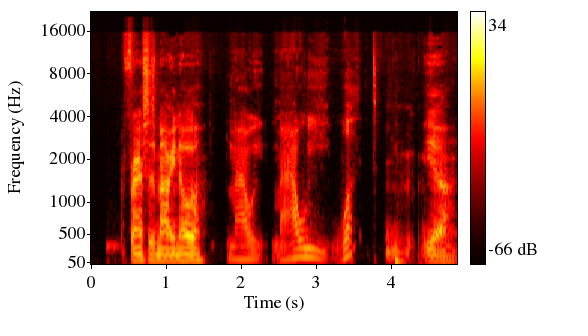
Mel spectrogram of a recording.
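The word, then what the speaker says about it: Mauigoa: Francis Maui-Noa. Maui what? Yeah, it's a weird pronunciation. You wouldn't think the G is pronounced as an N, huh? It's something like that. I got you. Maui-Noa, Makai Lemon, first or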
